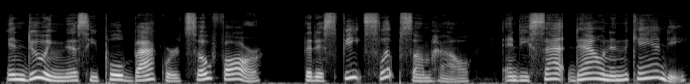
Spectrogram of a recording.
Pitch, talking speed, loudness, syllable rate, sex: 205 Hz, 175 wpm, -17 LUFS, 4.3 syllables/s, female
